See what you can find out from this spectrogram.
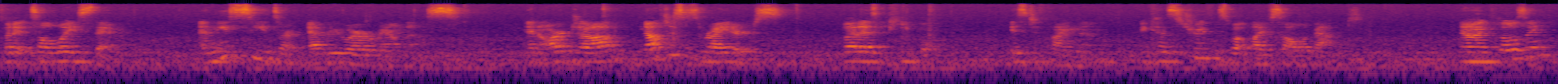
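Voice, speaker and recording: A woman's voice: a little high, lively intonation, normal speed. A young woman, a student and writer, giving an earnest prepared speech to a class with rhetorical questions. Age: young adult. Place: classroom, recorded from a distance. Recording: roomy, distant, loud background noise.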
